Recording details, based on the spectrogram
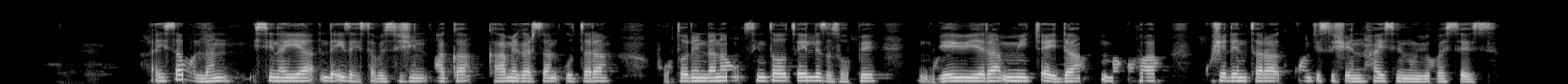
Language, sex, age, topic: Gamo, male, 18-24, government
